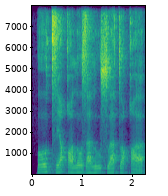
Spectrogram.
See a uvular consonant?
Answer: yes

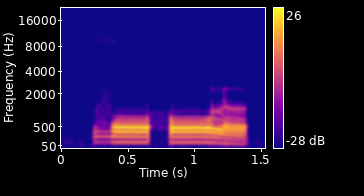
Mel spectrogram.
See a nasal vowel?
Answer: no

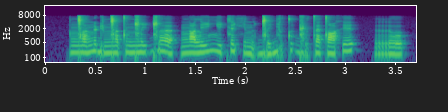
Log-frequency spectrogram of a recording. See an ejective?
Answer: no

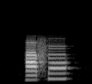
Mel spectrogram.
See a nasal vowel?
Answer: yes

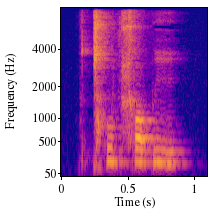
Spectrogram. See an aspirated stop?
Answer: yes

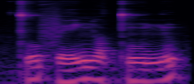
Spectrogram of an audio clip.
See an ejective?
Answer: yes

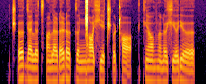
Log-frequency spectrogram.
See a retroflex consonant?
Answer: yes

